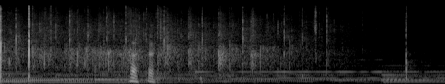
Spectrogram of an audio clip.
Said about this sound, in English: Jesus, we are applauding you, for you are the glorious one.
